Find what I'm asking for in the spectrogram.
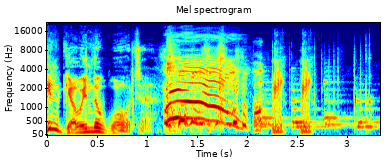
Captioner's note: peppa and george cheer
